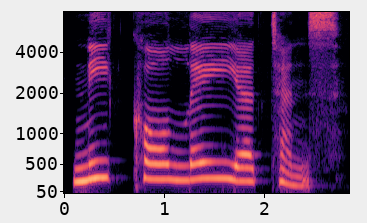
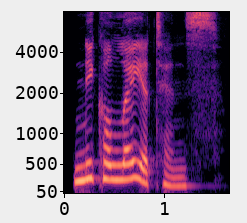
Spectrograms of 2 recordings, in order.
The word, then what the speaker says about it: Nicolaitans: 자, 여기 발음 보시면 Nicolaitans, Nicolaitans, 니골라당이라고 번역이 되어 있습니다.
